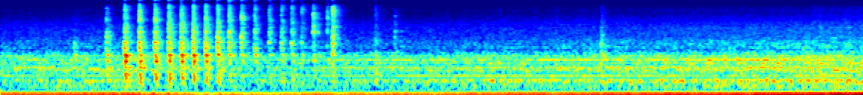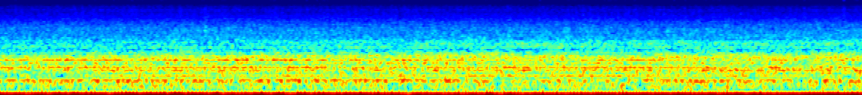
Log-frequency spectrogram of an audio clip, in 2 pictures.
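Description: A quick run of about fifteen sharp metal taps, roughly six a second, from hand tools working on a mower deck spindle assembly, followed by a couple of single clicks. Under it runs a steady mechanical hum, like a shop fan, that grows slightly louder.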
